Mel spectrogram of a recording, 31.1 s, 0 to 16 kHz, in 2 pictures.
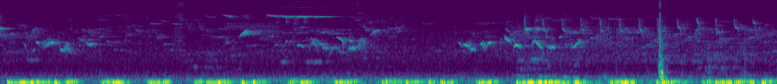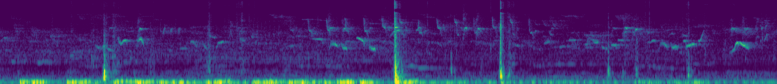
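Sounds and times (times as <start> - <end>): small birds chirping: 0.0 - 31.0
low uneven rumble: 0.1 - 31.0
sharp knocks: 23.4 - 23.8.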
